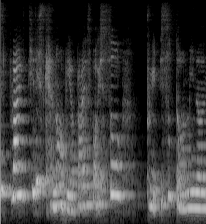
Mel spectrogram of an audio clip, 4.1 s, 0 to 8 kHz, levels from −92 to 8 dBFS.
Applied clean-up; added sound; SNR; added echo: none; none; none; reverberation time 1.2 s.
